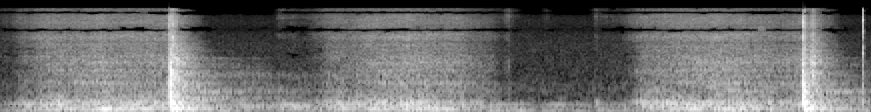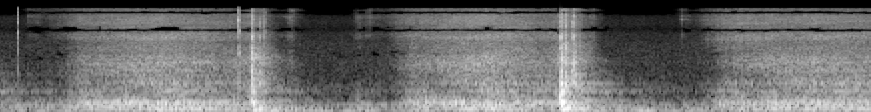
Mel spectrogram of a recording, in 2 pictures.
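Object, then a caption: Kinetic sand block cut with a metal knife. A metal knife blade slices down again and again through a solid, palm-sized pink heart-shaped block of molded kinetic sand on a white surface, cutting it into thin slices. Six gritty, hissing scrapes swell and fade, separated by brief quiet gaps. Several end in a sharp, bright click as the blade meets the surface below.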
